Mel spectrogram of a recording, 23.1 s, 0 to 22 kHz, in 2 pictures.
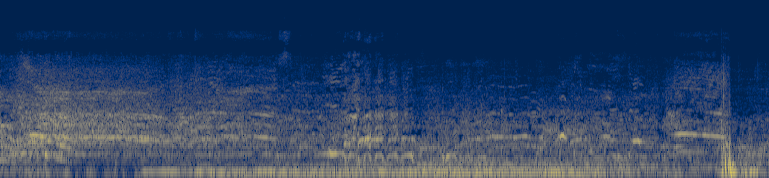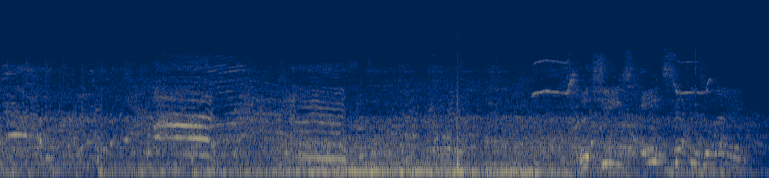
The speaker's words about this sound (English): The new intro is just me screaming for 30 seconds.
